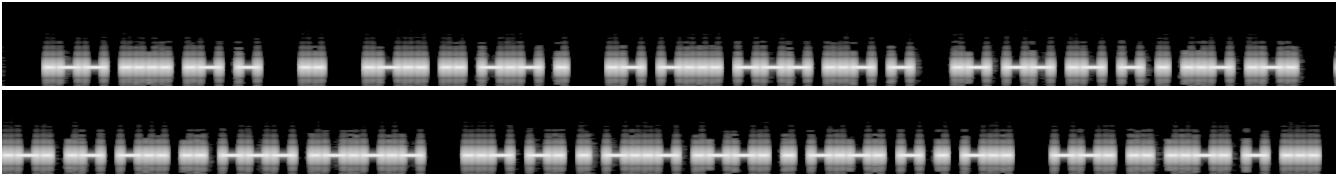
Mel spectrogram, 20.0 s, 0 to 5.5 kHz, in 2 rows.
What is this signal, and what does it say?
Morse code, heard as a keyed tone, about 25 wpm, 600 Hz. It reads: WHAT I LIKE ABOUT AMATEUR RADIO. UNEXPECTED GIFTS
